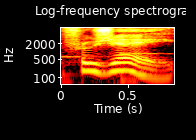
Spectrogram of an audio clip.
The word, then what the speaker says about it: Fruget: Your last name is pronounced Fruget. It's French. Excuse me.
